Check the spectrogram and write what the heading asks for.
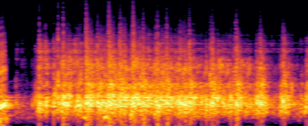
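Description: Audience applauding: a dense run of hand claps that starts about half a second in and dies away near the end.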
